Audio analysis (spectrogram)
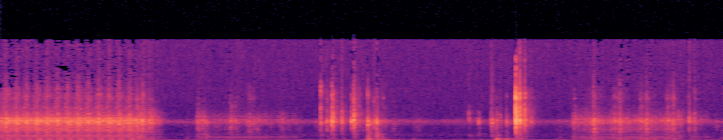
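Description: A sewing machine stitches a clutch bag, running in a steady, close buzz before pausing, then short bursts and clicks of handling, and the motor resumes near the end.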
